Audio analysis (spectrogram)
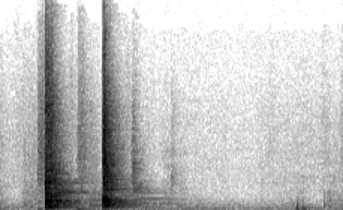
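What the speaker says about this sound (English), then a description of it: "Screwdriver" A screwdriver clanks against the metal of a Laguna bandsaw in two sharp, close metallic knocks that ring briefly and decay, followed after a pause by a couple of faint taps.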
